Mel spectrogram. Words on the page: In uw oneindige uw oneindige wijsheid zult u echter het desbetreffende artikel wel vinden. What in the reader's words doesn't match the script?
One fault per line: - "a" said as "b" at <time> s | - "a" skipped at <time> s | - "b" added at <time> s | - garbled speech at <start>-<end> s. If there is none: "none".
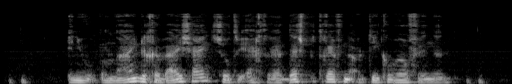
- "uw oneindige" skipped at 1.6 s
